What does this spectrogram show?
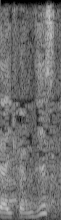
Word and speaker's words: iPhone X: Autre nouveauté de cet iPhone X, à prononcer iPhone 10, c'est ce double capteur photo.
